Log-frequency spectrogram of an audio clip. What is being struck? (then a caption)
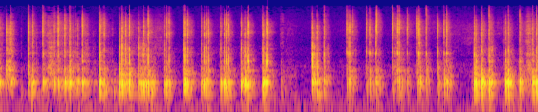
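Hard plastic bucket with lid. Long natural nails tap rapidly on a hard plastic bin or bucket with a lid, producing a steady run of dry, bright clicks with a faint hollow plastic tone and almost no ring. The taps come in quick bursts, with a brief pause near the middle before they resume.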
